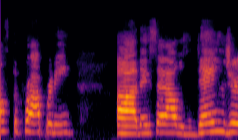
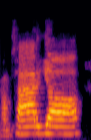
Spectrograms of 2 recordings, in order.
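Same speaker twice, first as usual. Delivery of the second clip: going off; 5 dB louder than usual. Retold or imitated. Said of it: "I started going off on her".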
